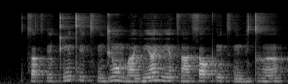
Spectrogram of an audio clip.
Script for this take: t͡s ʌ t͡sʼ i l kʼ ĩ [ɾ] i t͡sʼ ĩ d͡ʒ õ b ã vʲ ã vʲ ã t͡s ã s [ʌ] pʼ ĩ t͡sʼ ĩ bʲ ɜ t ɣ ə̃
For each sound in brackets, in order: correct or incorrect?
incorrect: tʼ, correct

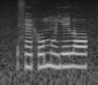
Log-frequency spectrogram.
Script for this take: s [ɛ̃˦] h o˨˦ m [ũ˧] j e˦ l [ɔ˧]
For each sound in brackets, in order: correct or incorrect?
incorrect: ɛ̃˨, correct, correct

